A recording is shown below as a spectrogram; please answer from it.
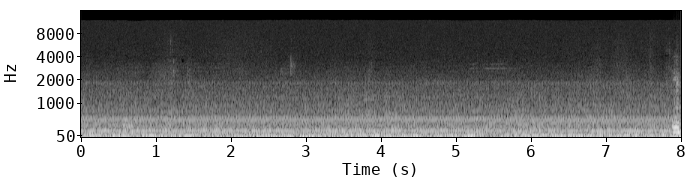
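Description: Steady background hum with a low rumble underneath, unchanging throughout.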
